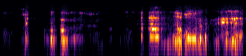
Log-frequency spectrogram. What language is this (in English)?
Chinese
